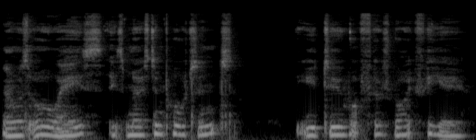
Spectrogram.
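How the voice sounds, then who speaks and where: Soft, mellow woman guiding meditation, slightly creaky. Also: mid-range voice, level tone. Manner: soft, soothing, often breathy and near-whispered; slow and deliberate with gentle pauses. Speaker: meditation guide. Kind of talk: guided body scan meditation.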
